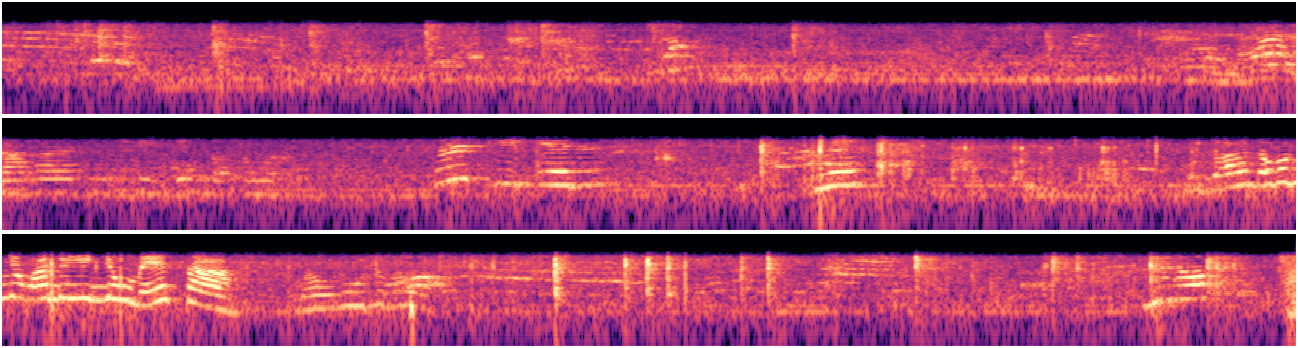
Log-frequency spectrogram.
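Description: Children and adults talk and shout excitedly nearby.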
